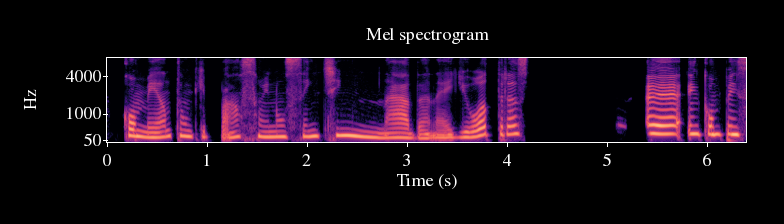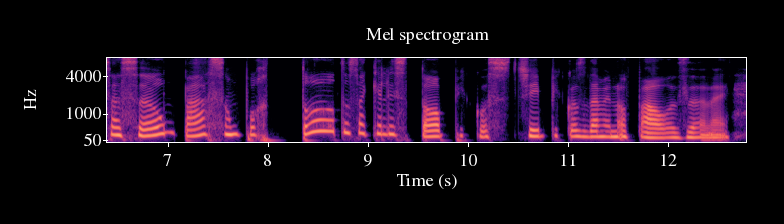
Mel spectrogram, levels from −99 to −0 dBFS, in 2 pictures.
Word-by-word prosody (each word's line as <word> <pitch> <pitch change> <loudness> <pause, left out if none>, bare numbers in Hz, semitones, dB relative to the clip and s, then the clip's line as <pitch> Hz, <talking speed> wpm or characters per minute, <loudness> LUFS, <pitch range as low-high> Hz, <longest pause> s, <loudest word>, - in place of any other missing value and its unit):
comentam 210 0 +2
que 190 - -11
passam 195 +3 -4
e - - +1
não 195 +1 +2
sente 215 +6 -2
nada, 170 -9 +2
né. 85 +1 -3
E 180 +1 -2
outras 270 +8 +1 1.2
É. 300 0 +8
Em 300 0 +4
compensação, 275 0 +2
passam 270 +5 -1
por 265 -1 -8 0.3
todos 380 +1 -1
aqueles 290 -2 -5
tópicos 205 -1 -3
típicos 215 -1 -4
da 200 0 0
menopausa, 175 - -1
né. 85 +1 -5
220 Hz, 105 wpm, -26 LUFS, 190-280 Hz, 1.2 s, É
